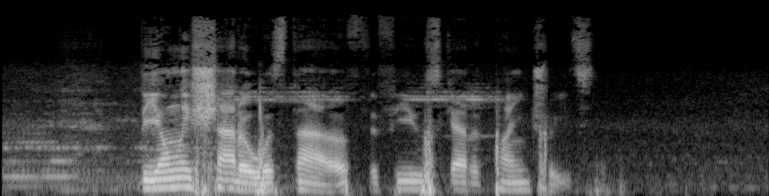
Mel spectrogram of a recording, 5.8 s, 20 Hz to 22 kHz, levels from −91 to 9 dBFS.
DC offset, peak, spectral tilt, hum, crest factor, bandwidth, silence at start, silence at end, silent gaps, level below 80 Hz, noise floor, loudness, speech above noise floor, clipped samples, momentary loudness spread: under 0.1%; 0 dBFS; -5 dB/octave; none; 18 dB; 16.5 kHz; 0.05 s; 1.35 s; none; -40 dBFS; -56 dBFS; -16 LUFS; 39 dB; under 0.1%; 22 LU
